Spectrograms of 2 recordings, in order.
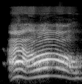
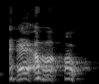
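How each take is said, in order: First: Loud emphatic repeat. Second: Laughing aside. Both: Real, not acted.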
